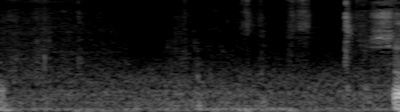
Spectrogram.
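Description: Faint handling noise from small pieces of outdoor kit being handled: light rustling with a few small clicks, and a sharper click near the end.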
